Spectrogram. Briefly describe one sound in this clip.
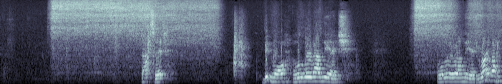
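A spray can hisses in bursts.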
